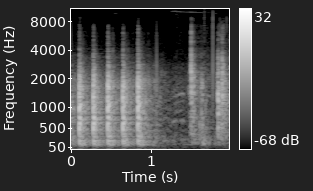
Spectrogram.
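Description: Five firm, evenly spaced knocks on the door of a house, fairly loud, followed by a short pause and a few softer, indistinct sounds.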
